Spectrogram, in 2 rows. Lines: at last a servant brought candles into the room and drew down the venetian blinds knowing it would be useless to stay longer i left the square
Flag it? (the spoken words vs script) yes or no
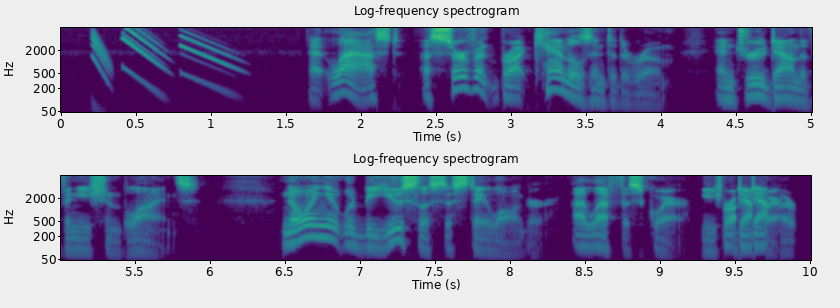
yes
